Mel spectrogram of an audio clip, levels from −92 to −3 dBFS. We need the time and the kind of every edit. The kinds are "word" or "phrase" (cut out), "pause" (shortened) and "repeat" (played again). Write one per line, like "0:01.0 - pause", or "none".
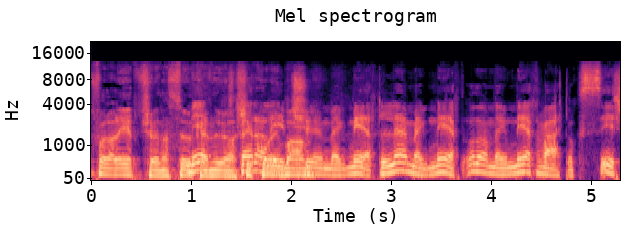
none

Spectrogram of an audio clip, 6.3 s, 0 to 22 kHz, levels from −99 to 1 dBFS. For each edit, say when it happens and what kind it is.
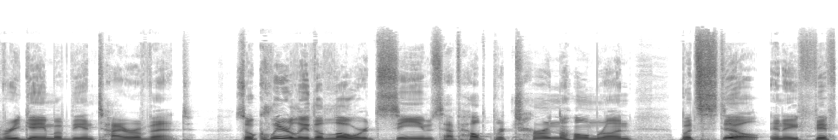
none

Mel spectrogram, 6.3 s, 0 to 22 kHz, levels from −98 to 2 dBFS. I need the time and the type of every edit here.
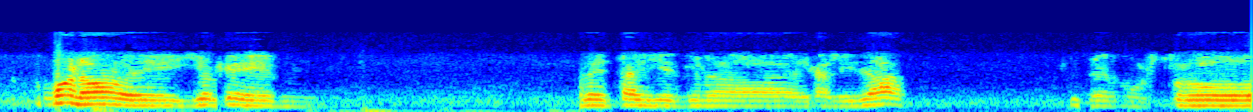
0:01.1 - word
0:02.9 - word
0:04.1 - word

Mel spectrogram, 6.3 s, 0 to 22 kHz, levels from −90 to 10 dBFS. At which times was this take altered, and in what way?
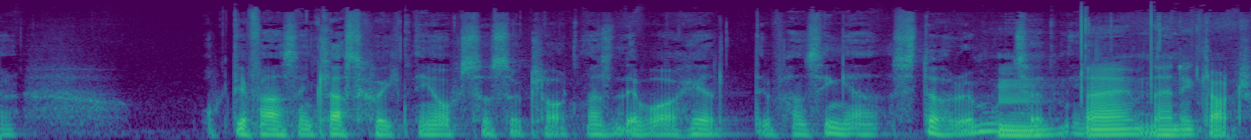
none

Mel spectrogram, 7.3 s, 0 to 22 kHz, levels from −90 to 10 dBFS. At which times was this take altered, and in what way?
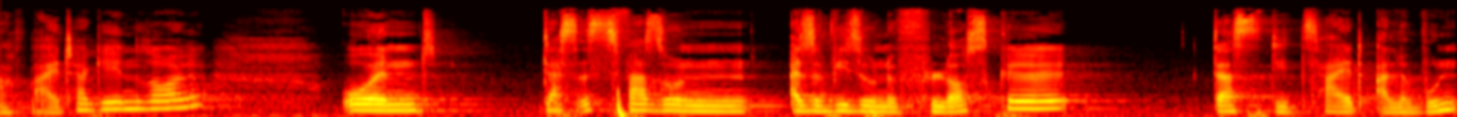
none

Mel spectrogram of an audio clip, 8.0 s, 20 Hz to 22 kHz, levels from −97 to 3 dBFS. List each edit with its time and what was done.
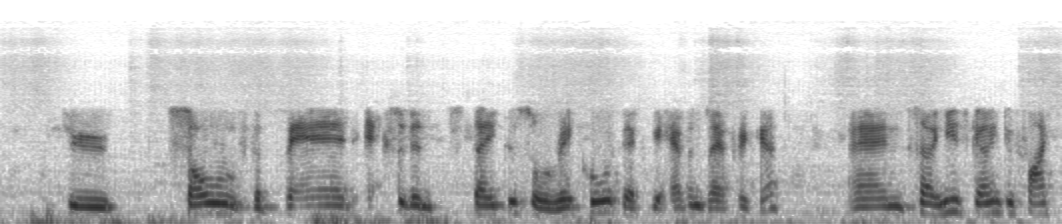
0:05.3 - word

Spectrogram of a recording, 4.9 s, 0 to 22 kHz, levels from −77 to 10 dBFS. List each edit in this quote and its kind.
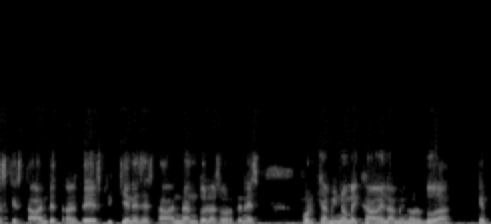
none

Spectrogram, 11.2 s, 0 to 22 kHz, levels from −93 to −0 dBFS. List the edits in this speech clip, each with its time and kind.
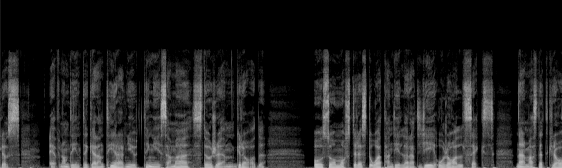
none

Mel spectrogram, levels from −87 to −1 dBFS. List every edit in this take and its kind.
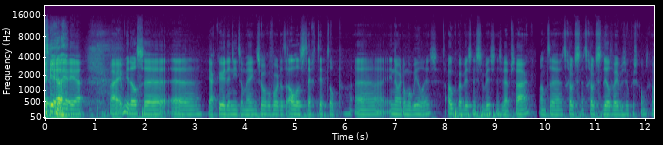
0:07.1 - word
0:09.4 - word
0:09.8 - pause
0:10.7 - repeat

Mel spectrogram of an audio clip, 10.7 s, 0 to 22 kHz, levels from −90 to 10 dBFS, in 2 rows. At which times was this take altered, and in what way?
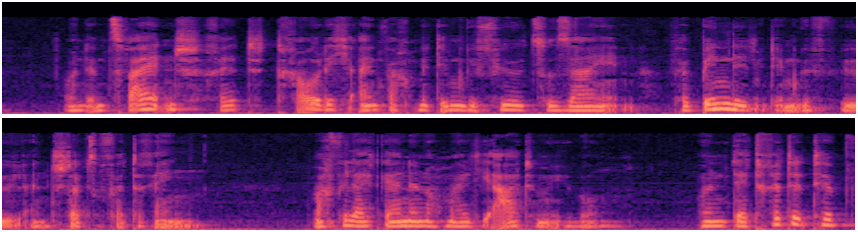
0:02.6 - word
0:04.7 - word
0:05.9 - word
0:07.7 - word

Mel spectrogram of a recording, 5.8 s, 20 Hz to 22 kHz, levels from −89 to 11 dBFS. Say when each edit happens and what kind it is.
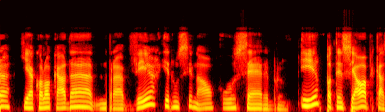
0:01.6 - word
0:02.6 - word
0:03.3 - word

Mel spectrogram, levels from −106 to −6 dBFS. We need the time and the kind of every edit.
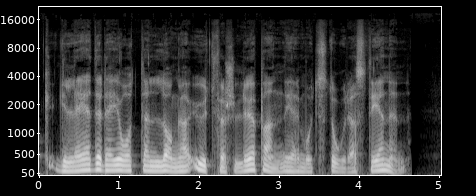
none

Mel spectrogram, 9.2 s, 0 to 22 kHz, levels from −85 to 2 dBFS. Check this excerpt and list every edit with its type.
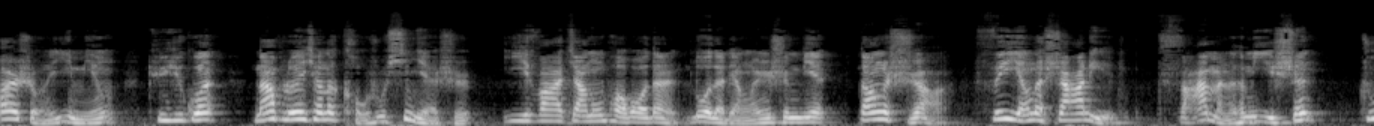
0:01.5 - pause
0:05.6 - pause

